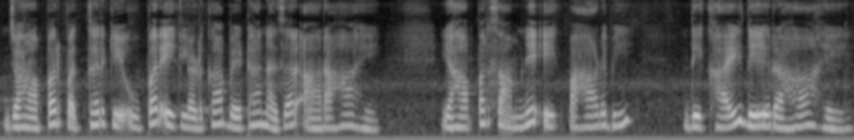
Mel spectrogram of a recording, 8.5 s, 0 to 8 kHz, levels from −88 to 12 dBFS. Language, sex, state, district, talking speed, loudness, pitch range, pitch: Hindi, female, Rajasthan, Jaipur, 155 wpm, -20 LUFS, 175-225 Hz, 195 Hz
